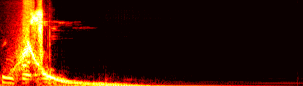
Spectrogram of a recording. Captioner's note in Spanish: Cinta corta abruptamente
